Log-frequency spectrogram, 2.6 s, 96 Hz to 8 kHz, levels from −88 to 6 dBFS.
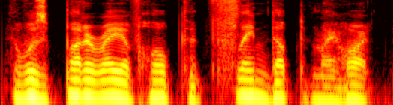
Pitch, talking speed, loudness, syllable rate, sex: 120 Hz, 300 wpm, -16 LUFS, 5.8 syllables/s, male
